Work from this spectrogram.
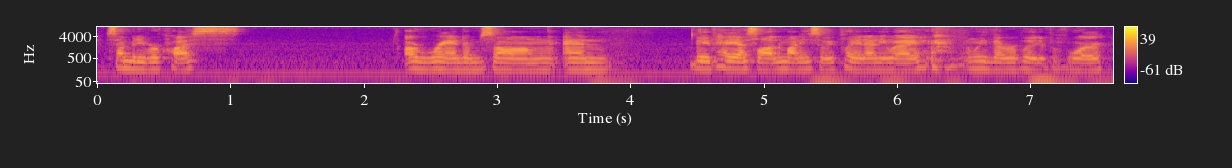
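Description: A young woman with a raspy voice, a singer-songwriter guest chatting casually in an interview with frequent ums. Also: fairly low pitch, level tone, fairly quick, a little hiss or hum, rough recording. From Maryland, United States.

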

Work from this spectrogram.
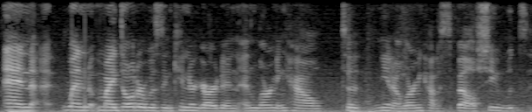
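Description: A woman co-hosting a podcast with wry, quick-witted casual chat. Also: mid-range voice, level tone, noisy background.

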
